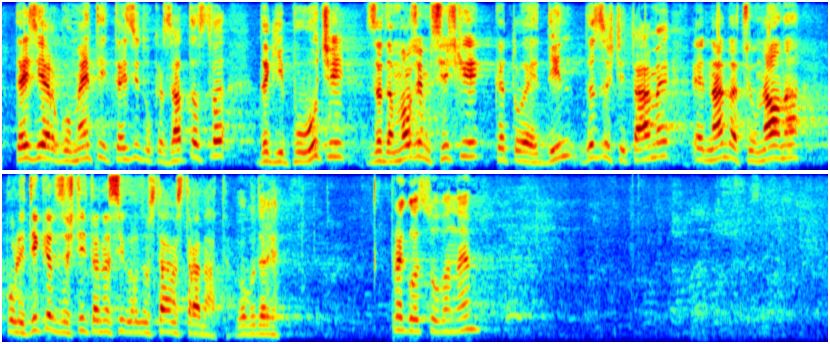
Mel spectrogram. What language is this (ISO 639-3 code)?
bul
